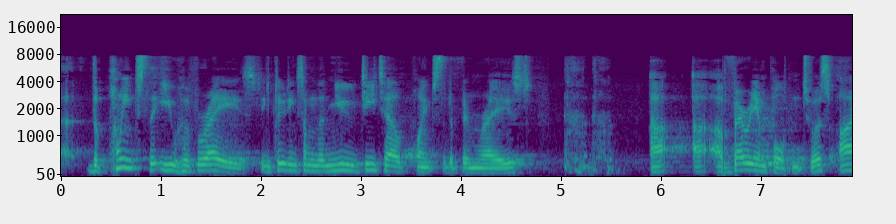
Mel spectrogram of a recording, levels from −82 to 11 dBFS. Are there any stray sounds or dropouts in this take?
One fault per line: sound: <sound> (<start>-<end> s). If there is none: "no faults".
sound: cough (5.0-5.7 s)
